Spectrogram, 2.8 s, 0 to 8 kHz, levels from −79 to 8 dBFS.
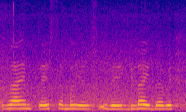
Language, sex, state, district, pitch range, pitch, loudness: Kannada, female, Karnataka, Bidar, 255-275 Hz, 255 Hz, -13 LUFS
